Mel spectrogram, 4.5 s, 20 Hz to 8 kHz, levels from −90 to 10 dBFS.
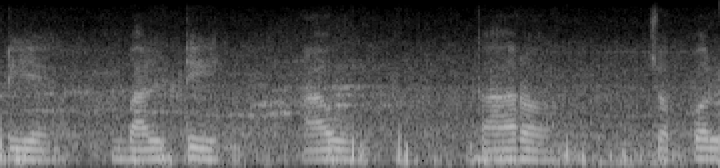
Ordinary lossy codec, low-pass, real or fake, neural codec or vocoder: Opus, 16 kbps; 7.2 kHz; real; none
